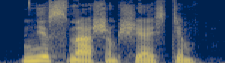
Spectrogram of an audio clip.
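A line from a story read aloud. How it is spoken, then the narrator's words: Smirking. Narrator (Russian): усмехнулся Трот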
